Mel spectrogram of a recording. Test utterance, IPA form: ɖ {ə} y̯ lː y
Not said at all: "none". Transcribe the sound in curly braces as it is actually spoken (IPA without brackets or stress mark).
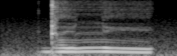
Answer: ə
